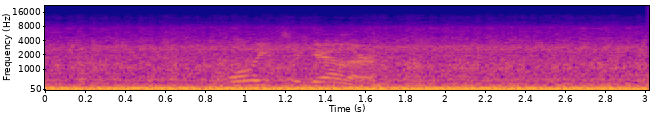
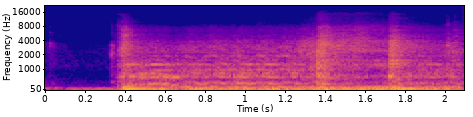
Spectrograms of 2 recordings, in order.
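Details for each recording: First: Engine with a newly installed Sniper 2 fuel injection unit, in neutral, idling after clearing a flooded start: steady, even low rumble with a regular beat, then fading out; a normal smooth idle. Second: 1968 Camaro Z28 in neutral, keyed on too many times and flooded: short crank, then it catches abruptly and settles into a loud, slightly uneven idle; hard start from flooding.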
